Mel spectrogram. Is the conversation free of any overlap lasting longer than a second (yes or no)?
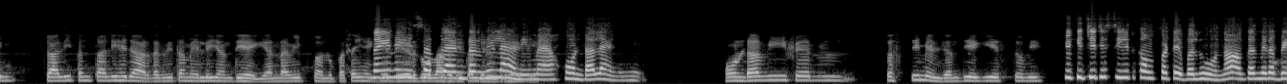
no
